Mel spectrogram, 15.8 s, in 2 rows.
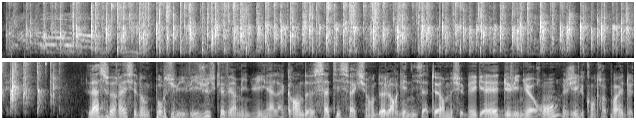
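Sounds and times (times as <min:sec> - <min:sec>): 
dinner guests applauding: 0:00.0 - 0:08.7
speech: 0:09.0 - 0:15.7.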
